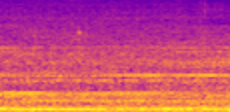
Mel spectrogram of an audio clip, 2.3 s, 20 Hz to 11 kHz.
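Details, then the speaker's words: Mazda AWD cruising around 56–62 mph: steady low hum with faint constant whine over road noise; attributed to the transfer case, not the rear differential. "The sound that you are hearing at that certain speed is your transfer case."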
